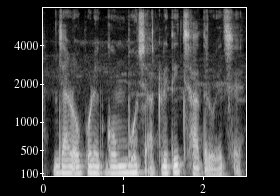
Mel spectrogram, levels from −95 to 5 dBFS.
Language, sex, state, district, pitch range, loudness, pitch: Bengali, male, West Bengal, Alipurduar, 100-115 Hz, -14 LUFS, 110 Hz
